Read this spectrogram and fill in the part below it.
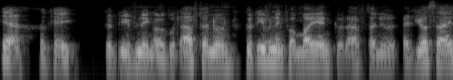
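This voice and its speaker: Speaking in a German accent, a man uses a medium pitch with ordinary pitch variation. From Germany. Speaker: security auditor and trainer. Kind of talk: presentation. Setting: video call. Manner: halting, many fillers.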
